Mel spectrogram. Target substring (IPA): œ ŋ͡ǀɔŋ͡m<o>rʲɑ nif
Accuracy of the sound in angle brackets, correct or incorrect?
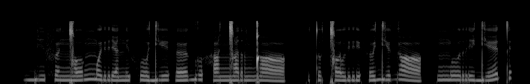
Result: incorrect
